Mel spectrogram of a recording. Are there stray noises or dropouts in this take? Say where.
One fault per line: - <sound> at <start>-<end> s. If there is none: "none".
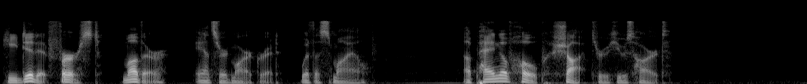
none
